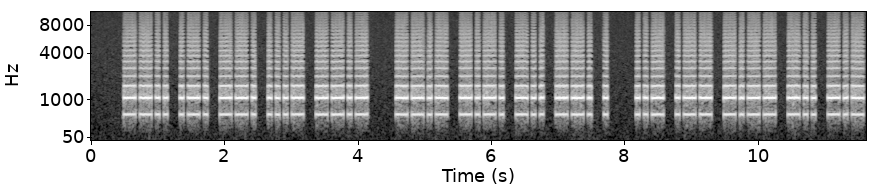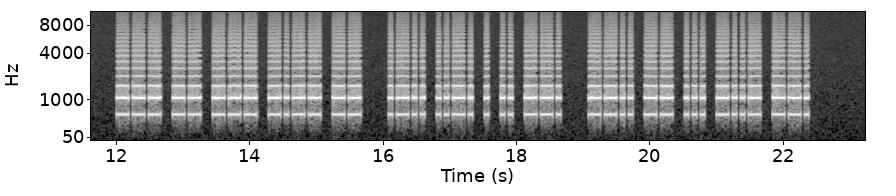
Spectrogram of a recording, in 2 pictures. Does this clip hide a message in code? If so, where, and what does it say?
Yes: Morse code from 0.4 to 22.4 s, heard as a buzzer, machine-sent, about 20 wpm. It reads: ZRGVQ QCDGE UWYDK OMOYM LFEIG ZMSXG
